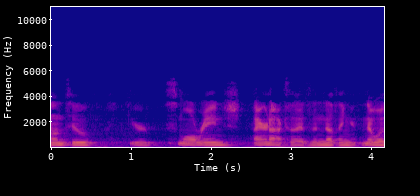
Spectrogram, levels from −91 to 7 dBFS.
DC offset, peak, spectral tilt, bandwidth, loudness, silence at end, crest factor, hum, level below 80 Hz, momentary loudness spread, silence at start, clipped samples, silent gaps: under 0.1%; -24 dBFS; -4.5 dB/octave; 5.4 kHz; -43 LUFS; 0 s; 18 dB; none; -80 dBFS; 11 LU; 0 s; under 0.1%; none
